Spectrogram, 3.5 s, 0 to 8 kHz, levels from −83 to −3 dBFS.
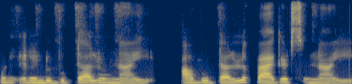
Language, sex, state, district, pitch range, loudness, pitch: Telugu, female, Telangana, Hyderabad, 165-190 Hz, -21 LUFS, 175 Hz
